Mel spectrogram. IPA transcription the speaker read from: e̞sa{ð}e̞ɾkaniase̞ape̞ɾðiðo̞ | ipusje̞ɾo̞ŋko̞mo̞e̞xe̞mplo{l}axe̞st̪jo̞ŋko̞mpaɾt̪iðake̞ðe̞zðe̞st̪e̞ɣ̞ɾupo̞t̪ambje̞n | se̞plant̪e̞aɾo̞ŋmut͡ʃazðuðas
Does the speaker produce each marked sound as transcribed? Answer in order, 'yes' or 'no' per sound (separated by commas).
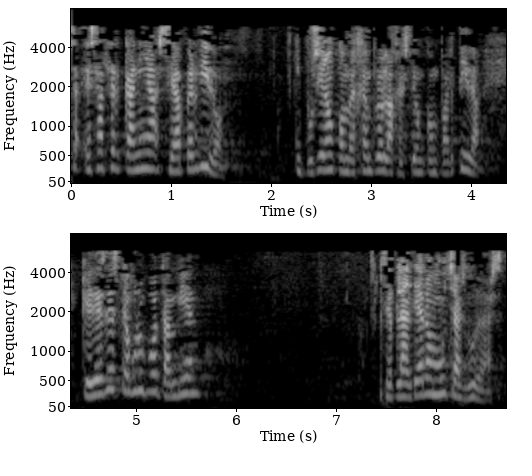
no, yes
